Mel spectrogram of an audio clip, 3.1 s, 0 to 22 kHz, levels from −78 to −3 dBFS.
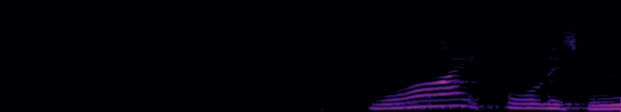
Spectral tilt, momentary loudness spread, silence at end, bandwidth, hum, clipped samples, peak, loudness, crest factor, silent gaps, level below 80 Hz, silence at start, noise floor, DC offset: -6 dB/octave; 8 LU; 0 s; 19 kHz; none; under 0.1%; -36 dBFS; -53 LUFS; 18 dB; none; -86 dBFS; 1.85 s; -79 dBFS; under 0.1%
